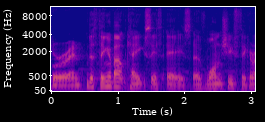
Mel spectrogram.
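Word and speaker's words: Cait Sith: I know that, like, Kate Sith in Gaelic would be pronounced Cat-She, but like, or something similar to that, but like, Square Enix have doubled and tripled down. In the game, they are called Kate Sith.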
